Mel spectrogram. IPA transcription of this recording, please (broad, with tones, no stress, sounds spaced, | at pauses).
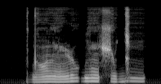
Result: d ɔ̃˩˧ l ẽ˩˧ ɭ u˥˧ ɡ ẽ˥˧ ʃ ʊ˧ ɟ i˥˧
